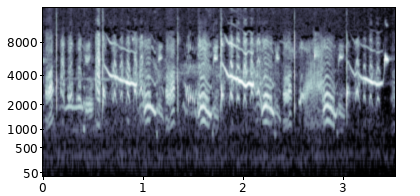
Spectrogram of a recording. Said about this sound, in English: Consider the lowly starling.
